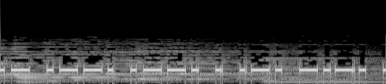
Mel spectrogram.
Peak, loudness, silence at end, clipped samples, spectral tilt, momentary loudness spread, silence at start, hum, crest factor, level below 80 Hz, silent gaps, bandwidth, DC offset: -4 dBFS; -14 LUFS; 0 s; under 0.1%; -11 dB/octave; 3 LU; 0 s; none; 10 dB; -48 dBFS; none; 3.3 kHz; under 0.1%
